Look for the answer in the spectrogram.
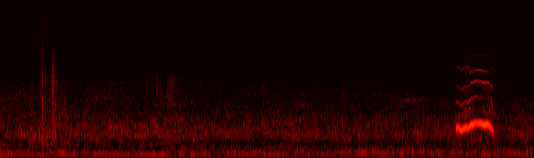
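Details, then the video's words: A spoiled little monkey wants its mother Popeye to nurse him. Near the end comes one loud, wavering tonal cry with stacked harmonics. Before it, faint clicks and a constant low background rumble. "Small spoil monkey cry & screaming coz he need mom monkey popeye"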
